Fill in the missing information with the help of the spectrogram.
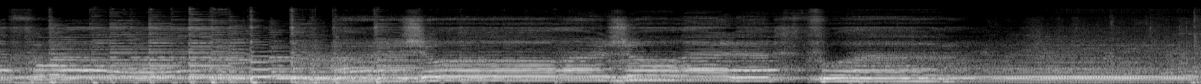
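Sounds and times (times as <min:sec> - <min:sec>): men singing in harmony: 0:03.2 - 0:09.8.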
